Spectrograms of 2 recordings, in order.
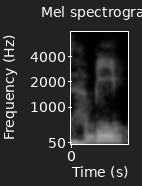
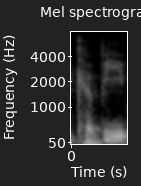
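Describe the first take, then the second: First: The name begins with a breathy H sound. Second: The name begins with a hard K sound. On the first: The speaker calls it right. "you don't say the K in it" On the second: The speaker calls it wrong. "I'm saying it wrong"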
